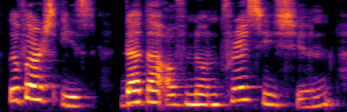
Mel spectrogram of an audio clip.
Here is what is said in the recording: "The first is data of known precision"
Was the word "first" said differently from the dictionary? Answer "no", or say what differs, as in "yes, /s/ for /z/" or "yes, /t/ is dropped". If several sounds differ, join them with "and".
yes, /t/ is dropped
